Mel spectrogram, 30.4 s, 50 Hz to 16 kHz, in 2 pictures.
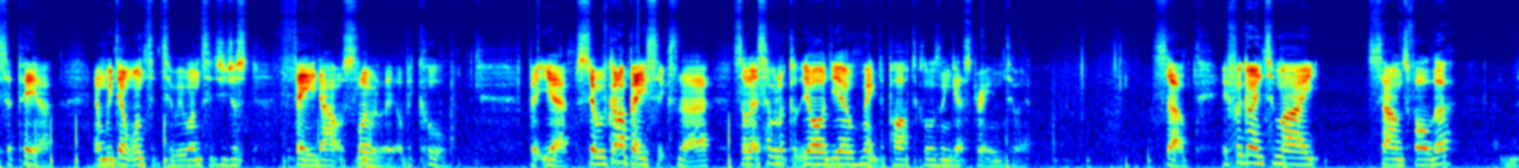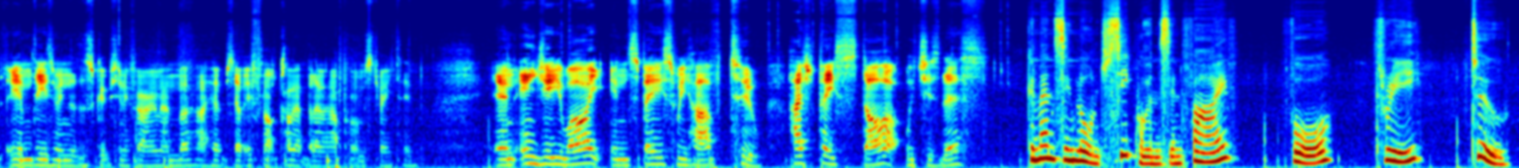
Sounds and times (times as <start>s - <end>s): Narration, monologue: 0.0s - 30.3s.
